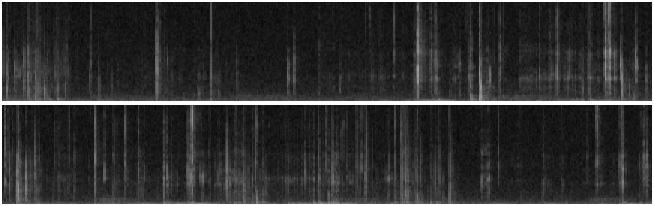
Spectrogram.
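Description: A utility knife blade peels the gold foil-like coating off a hand-sized, solid oval orange bar of soap and shaves the soap into flaky curls. The result is a steady run of dry, bright crinkling and scraping, with sharp clicks and brief louder rasps scattered through it.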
